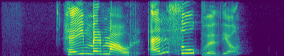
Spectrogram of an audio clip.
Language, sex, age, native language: Icelandic, female, 9, Icelandic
